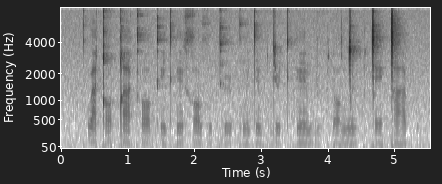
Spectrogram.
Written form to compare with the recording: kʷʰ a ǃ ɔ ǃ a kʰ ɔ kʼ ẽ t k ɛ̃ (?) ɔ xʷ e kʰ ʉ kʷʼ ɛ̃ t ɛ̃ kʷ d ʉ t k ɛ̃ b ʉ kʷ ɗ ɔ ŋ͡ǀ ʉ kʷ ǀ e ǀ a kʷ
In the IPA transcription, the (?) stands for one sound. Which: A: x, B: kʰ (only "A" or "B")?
A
